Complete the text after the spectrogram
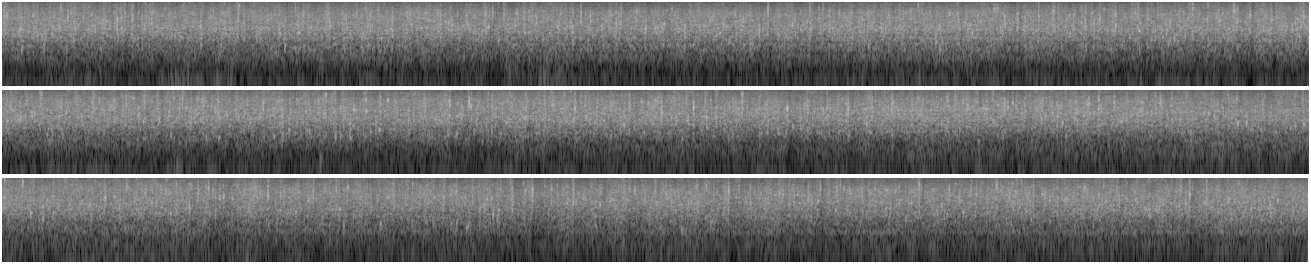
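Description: Water trickles and splashes steadily over rocks close by.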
